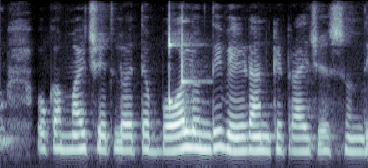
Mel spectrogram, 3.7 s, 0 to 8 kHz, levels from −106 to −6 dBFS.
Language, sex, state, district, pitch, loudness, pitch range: Telugu, female, Andhra Pradesh, Sri Satya Sai, 220 Hz, -20 LUFS, 210-240 Hz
